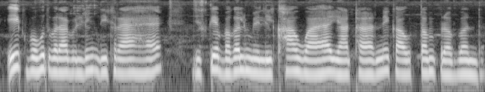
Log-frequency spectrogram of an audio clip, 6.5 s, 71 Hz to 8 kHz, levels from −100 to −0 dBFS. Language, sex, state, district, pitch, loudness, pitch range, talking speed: Hindi, female, Jharkhand, Deoghar, 195 Hz, -15 LUFS, 185-205 Hz, 175 wpm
